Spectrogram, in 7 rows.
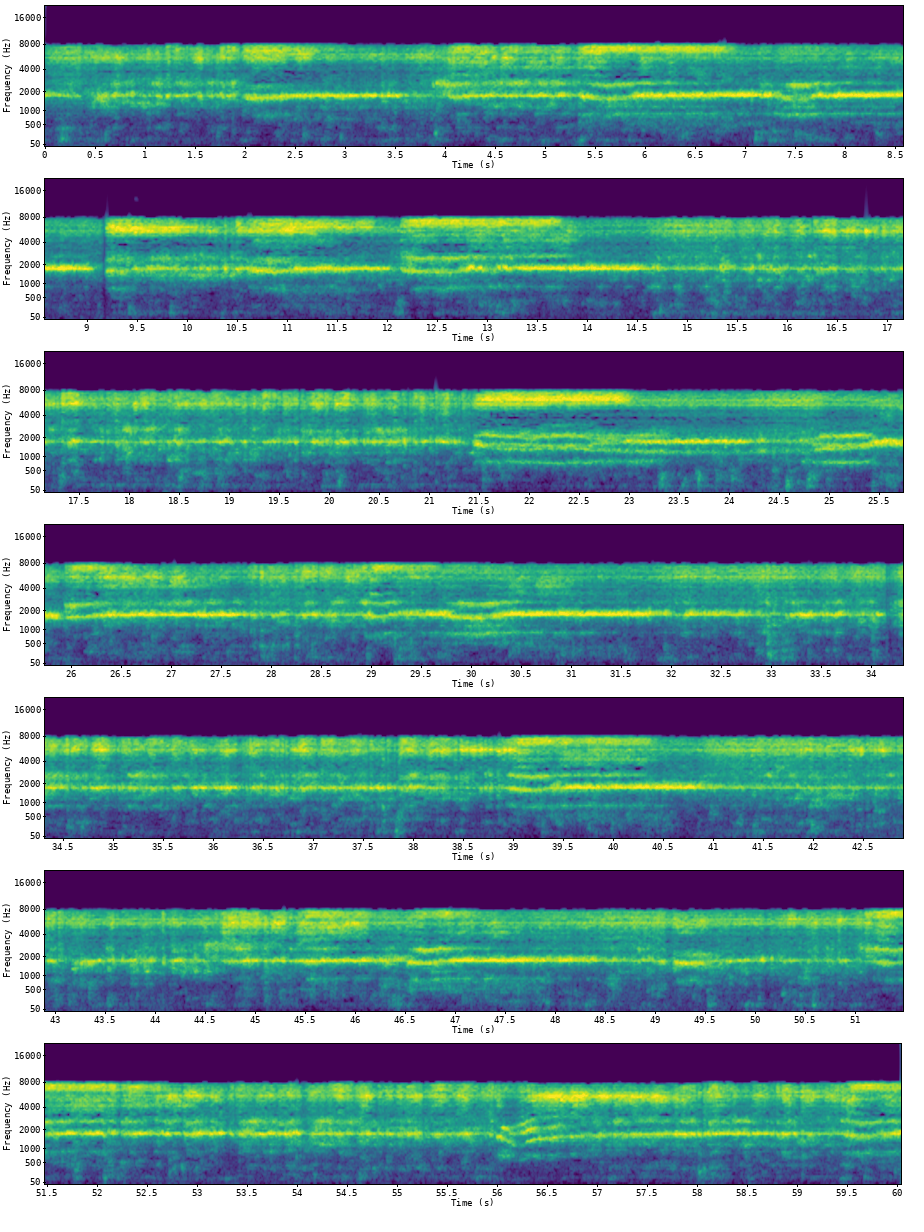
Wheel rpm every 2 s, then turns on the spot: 230, 230, 230, 230, 230, 230, 230, 230, 230, 240, 230, 200, 200, 230, 230, 230, 230, 230, 230, 230, 230, 230, 230, 230, 230, 230, 230, 230, 220, 230.
none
